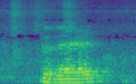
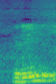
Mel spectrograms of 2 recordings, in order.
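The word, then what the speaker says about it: read: रीड की first form रीड, second form और third form को हम रीड नहीं बोलेंगे स्टूडेंट्स, रेड बोलेंगे। रेड, रेड, रेड।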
